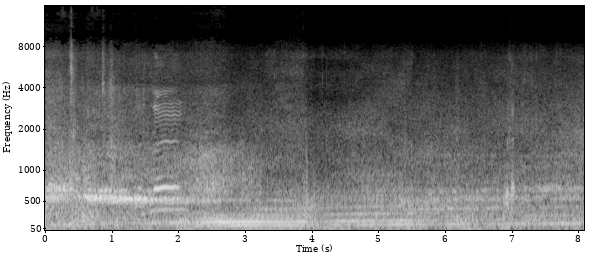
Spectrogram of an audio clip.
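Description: Road traffic close by: a car's engine running as it drives past at first, then a steady low engine hum from vehicles at the junction.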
